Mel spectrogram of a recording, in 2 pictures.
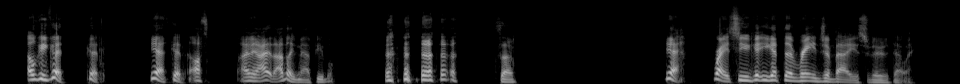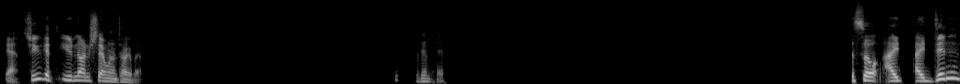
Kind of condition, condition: setting, live audience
